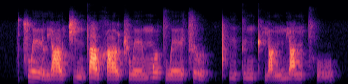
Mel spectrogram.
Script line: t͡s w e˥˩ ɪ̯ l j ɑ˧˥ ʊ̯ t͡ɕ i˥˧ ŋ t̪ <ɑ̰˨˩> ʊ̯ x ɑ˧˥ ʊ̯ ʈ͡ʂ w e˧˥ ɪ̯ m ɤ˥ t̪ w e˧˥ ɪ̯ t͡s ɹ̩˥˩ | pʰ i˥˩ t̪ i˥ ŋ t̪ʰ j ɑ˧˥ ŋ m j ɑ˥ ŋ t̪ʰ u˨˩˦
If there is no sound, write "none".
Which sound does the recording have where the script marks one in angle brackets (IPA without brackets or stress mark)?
ɑ˥˩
